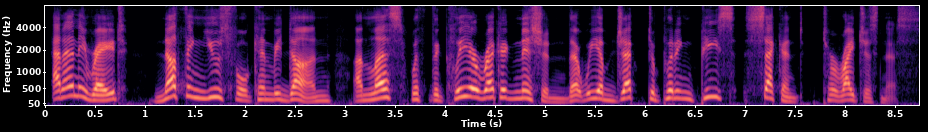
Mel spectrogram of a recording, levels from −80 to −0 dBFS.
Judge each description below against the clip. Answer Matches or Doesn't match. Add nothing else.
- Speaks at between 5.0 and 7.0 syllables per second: Doesn't match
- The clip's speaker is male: Matches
